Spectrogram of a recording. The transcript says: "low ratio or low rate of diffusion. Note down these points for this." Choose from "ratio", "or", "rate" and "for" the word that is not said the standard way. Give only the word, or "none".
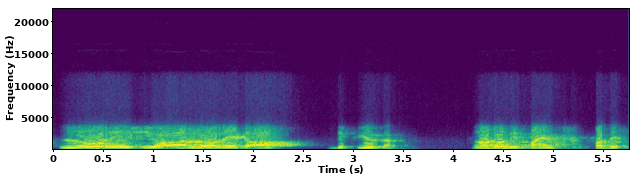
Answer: none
